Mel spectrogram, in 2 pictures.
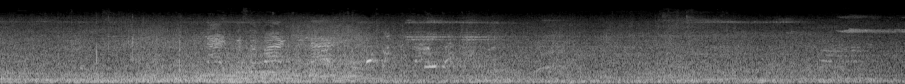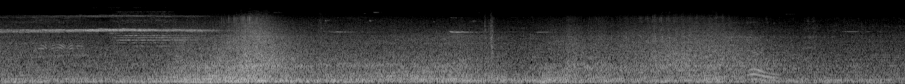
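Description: Busy city road traffic: engines and tyres of passing jeepneys, tricycles and other vehicles, with faint voices in the background. A thin high whine sounds for about two seconds near the middle, and a vehicle passes close about two-thirds of the way through.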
